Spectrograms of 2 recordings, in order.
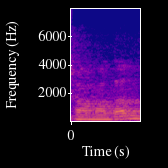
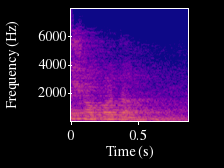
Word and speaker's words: шамадан: Ч никогда не было. Вот слово чемодан, да? Мы сейчас говорим по-казахски чемодан, но мы на самом деле говорим не по-казахски, мы говорим по-русски. В рамках казахского. Ч превращается во что? Ша. Ш. Прекрасно. Любое Ч иностранное, когда входит в казахский, сразу превращается в Ш.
